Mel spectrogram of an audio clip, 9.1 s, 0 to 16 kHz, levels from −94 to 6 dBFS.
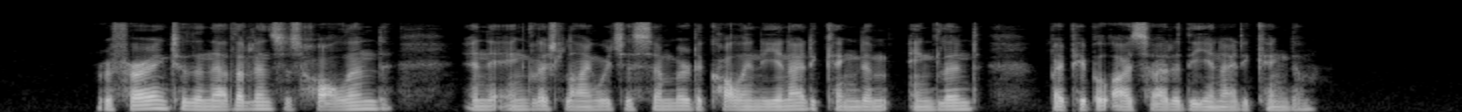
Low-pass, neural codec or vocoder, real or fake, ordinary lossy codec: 7.2 kHz; none; real; none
